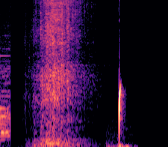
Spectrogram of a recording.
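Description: Logo-animation sound effects: a soft whoosh that swells and fades over about a second, then a single short, sharp pop.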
